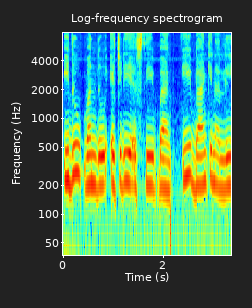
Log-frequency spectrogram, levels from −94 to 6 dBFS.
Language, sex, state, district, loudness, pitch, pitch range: Kannada, female, Karnataka, Chamarajanagar, -13 LUFS, 205 Hz, 200-230 Hz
